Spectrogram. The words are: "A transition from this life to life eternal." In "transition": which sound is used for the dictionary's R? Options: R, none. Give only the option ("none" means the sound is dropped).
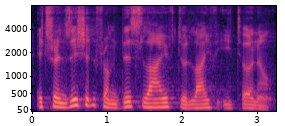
R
